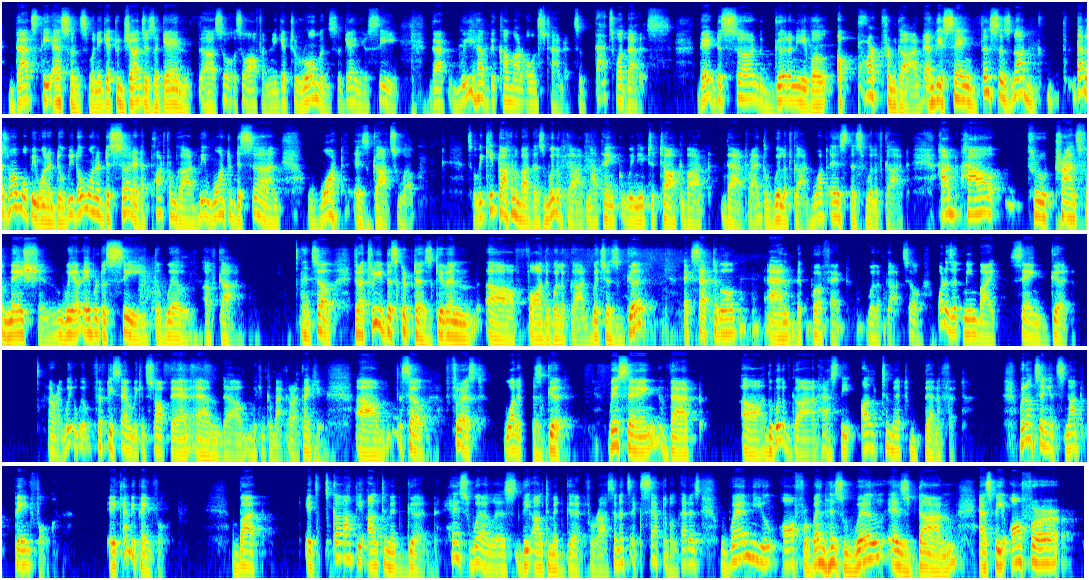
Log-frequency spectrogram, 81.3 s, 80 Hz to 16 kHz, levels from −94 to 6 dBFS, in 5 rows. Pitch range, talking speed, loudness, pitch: 120-160 Hz, 165 wpm, -25 LUFS, 135 Hz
